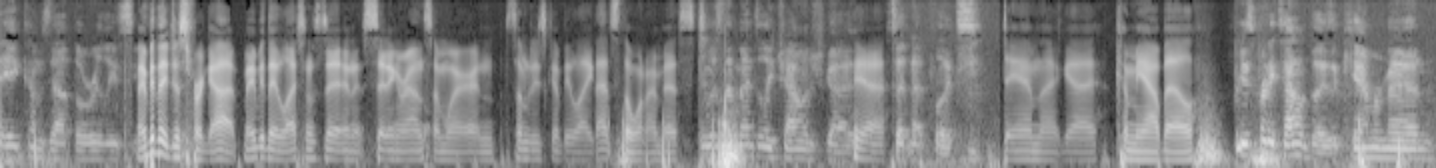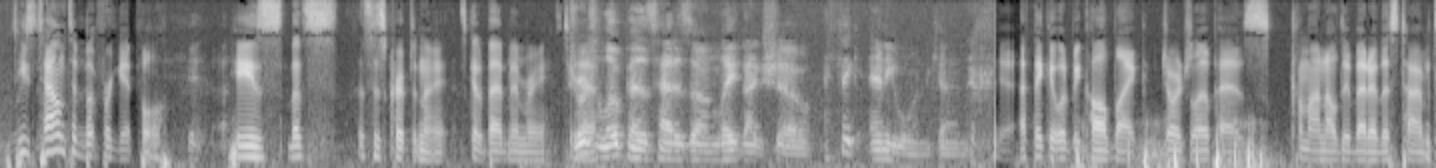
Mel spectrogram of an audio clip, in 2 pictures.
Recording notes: This is a test episode and there is only one microphone for the two hosts.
